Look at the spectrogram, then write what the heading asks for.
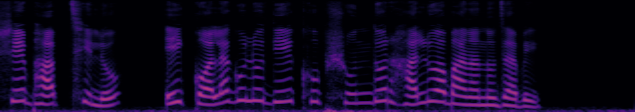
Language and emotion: Bengali, neutral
